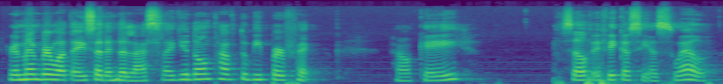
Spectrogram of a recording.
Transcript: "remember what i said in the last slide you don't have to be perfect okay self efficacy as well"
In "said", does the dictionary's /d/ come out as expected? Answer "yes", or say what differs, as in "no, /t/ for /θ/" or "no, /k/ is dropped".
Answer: yes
